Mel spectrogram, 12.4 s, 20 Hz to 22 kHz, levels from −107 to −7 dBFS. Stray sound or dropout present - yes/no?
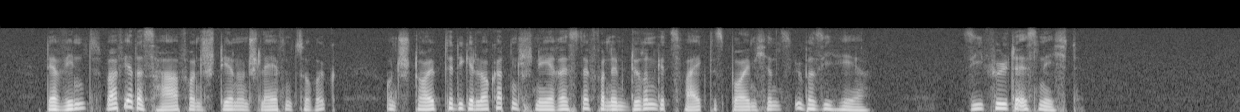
no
